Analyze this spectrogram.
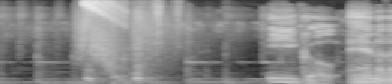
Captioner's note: screen whooshing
